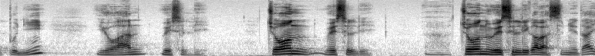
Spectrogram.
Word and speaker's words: 존 웨슬리: 근데 우리 감리교인이라면 꼭 기억해야 될 분이 요한 웨슬리, 존 웨슬리가 맞습니다. 옛날에는 요한 웨슬레 성경대로 했는데 그쪽 발음대로 하면 존 웨슬리입니다.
